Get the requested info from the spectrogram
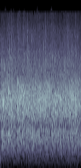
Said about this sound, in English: I want to honor Black History Month today. Let's give that an honor. Come on, clap your hands.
